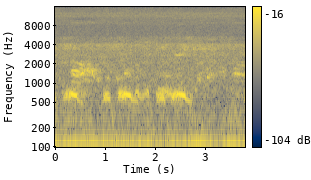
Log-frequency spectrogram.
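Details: Decoy spotted dove calling to lure wild doves: soft, hoarse coos in short grouped phrases, faint against a steady low hum and light background noise.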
